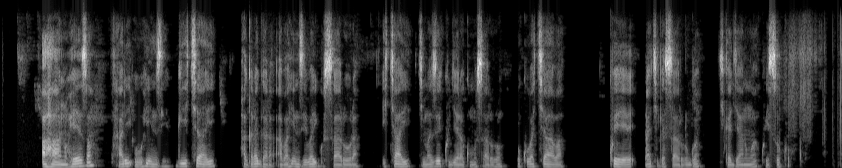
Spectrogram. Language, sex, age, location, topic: Kinyarwanda, male, 25-35, Nyagatare, agriculture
